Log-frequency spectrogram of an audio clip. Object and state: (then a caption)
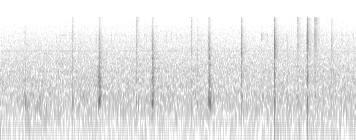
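Whiteboard tapped with fingernails. Long painted fingernails on a ringed hand tap rapidly on a large, flat, glossy whiteboard surface near its bottom frame edge. About twelve short, bright clicks come at an uneven pace over a quiet, steady hiss, each dying away almost instantly.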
